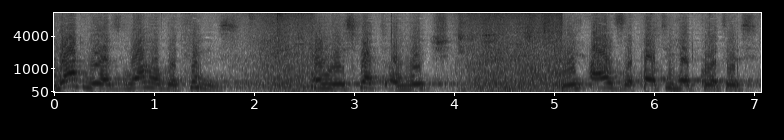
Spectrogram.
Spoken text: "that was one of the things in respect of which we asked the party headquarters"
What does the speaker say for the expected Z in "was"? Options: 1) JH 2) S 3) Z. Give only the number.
3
